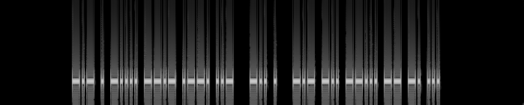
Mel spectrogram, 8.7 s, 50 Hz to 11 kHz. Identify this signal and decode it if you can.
Morse code, heard as a keyed tone, about 32 wpm, 700 Hz. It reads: KE6QPU DE KD7MNS
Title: USA Callsign DE Callsign 30wpm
